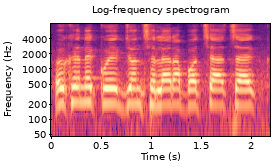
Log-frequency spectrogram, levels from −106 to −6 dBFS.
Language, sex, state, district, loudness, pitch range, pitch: Bengali, male, Tripura, West Tripura, -12 LUFS, 195-210 Hz, 200 Hz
